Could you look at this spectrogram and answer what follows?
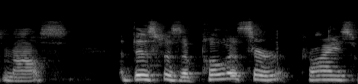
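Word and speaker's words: Maus: looks like mosque but in German it's pronounced Mouse this was a Pulitzer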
